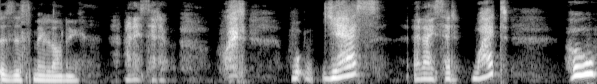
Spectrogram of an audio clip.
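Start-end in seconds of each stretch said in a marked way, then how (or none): 0.0-0.8 put-on heavy, thick Russian accent, very low, soft. Retelling a late-night phone caller asking for the speaker, in a thick Russian accent. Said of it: "this thick, like Russian accent".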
